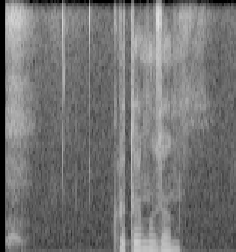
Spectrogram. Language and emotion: Russian, neutral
